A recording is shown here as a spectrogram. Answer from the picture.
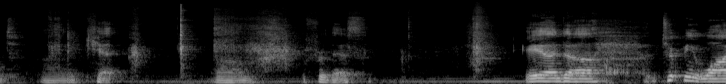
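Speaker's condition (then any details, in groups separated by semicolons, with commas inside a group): No condition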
